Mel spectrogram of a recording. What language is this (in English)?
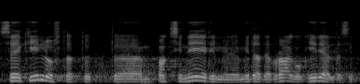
Estonian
